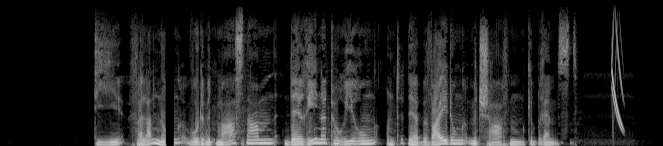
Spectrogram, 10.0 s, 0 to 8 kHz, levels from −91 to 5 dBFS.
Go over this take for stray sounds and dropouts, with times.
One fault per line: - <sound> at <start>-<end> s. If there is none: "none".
- dropout at 2.5-2.6 s
- chirp at 9.2-9.4 s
